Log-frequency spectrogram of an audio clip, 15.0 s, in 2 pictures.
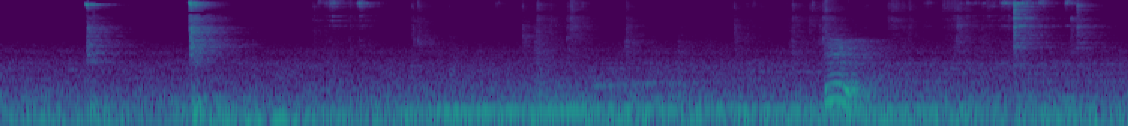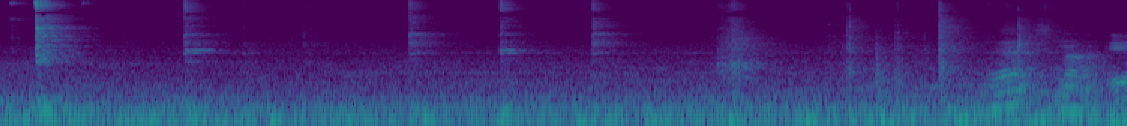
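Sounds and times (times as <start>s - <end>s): steady low hum: 0.0s - 15.0s
small tools clicking and clinking: 2.0s - 9.1s.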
